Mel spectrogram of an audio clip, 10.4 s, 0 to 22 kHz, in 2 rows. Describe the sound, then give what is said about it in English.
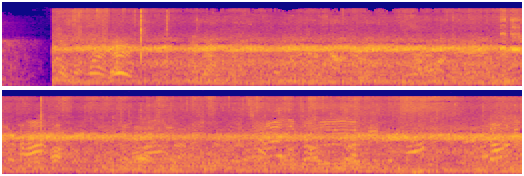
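A 19 and under rugby game at Magnuson Park, Seattle, the Seattle Vikings versus the Liberty Rugby Club: players' shouts and calls come and go over a constant, shrill trilling chorus of frogs in the background that holds steady the whole time. “That's the sound of a 19 and under rugby game being played at Magnuson Park, the Seattle Vikings versus the Liberty Rugby Club, with a chorus of frogs in the background.”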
